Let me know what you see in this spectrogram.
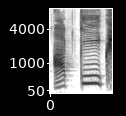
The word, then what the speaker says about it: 악기: 첫 번째 퀴즈는요, 일주일에 한 번 만날 수 있는 악귀, 아, 악귀래, 자꾸. 악귀 아니고요 악기 퀴즈입니다. 아니, 발음이 어렵네요.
